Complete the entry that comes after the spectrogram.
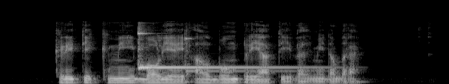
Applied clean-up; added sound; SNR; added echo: none; Doorbell; 0 dB; none.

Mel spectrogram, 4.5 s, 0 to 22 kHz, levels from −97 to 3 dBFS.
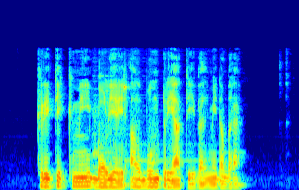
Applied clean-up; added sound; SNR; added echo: neural separator model SepFormer DNS4.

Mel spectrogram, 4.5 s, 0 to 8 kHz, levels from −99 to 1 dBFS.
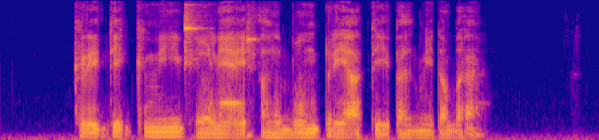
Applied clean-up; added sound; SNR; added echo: neural diffusion model UNIVERSE++.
